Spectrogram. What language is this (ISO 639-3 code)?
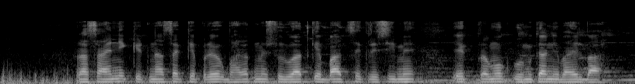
bho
